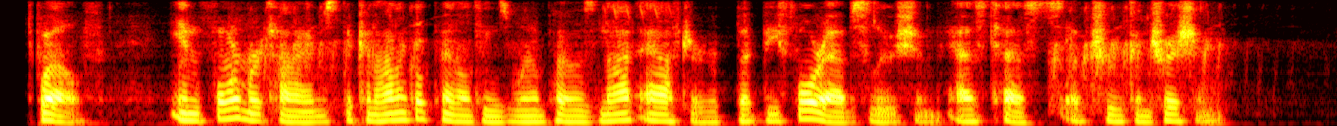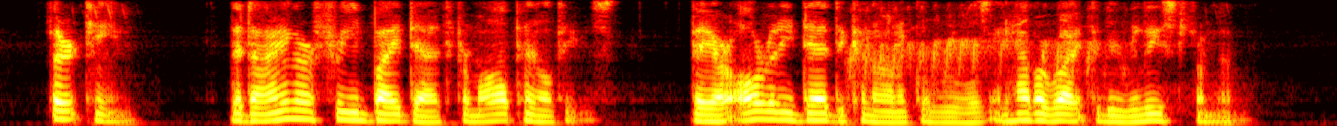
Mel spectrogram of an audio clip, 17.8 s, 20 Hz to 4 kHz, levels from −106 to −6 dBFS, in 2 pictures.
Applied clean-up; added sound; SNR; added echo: neural mask model DeepFilterNet 3.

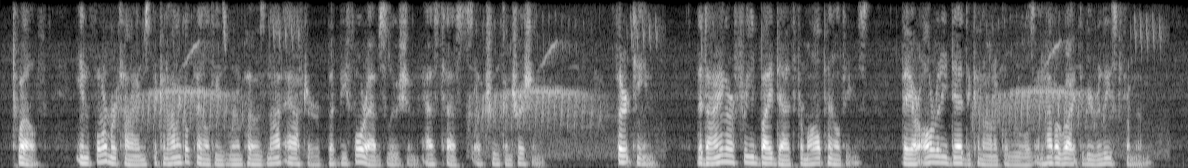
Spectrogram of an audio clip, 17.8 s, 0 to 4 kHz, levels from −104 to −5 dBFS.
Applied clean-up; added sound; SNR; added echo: none; Bird; 18 dB; reverberation time 0.4 s.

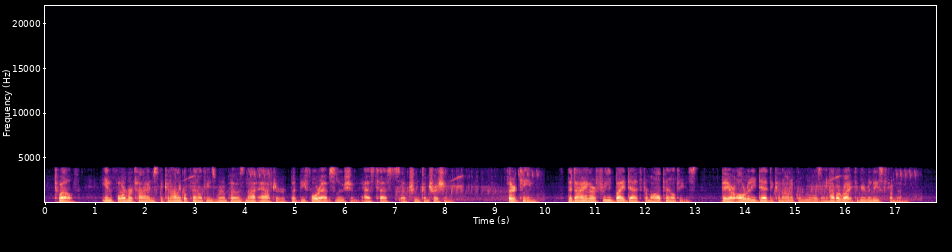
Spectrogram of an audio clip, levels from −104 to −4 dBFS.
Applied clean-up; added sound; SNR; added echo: neural separator model SepFormer DNS4.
